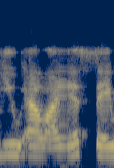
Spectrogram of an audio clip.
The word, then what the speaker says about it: Yulisa: Yeah, so I have my personal um, Facebook, which is Anna and A N A, and my middle name Y U L I S A, which is pronounced Ulisa Robles, and um, and then you, I have an Instagram, which is Life's Journey to Excellence.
